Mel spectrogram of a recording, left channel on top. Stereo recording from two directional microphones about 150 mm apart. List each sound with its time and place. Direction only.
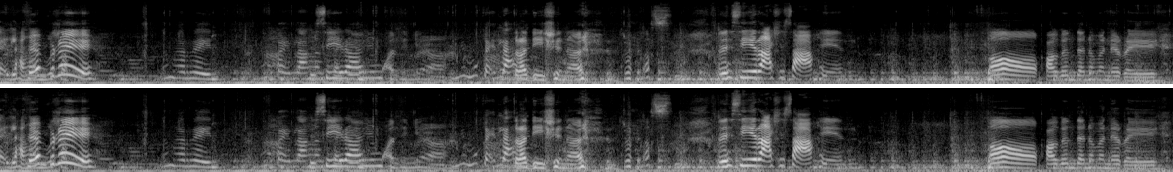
0.0 s speech: 25° right (ahead or behind)
0.4 s speech: 90° right
1.8 s speech: 10° right (ahead or behind)
2.7 s a woman's voice: 10° left (ahead or behind)
3.2 s speech: 90° right
4.8 s a sound: 5° right (ahead or behind)
5.1 s a woman's voice: 90° right; by 5.9 s 65° right (ahead or behind)
7.0 s speech: 75° right (ahead or behind)
9.5 s boat: 10° right (ahead or behind)
9.8 s speech: 80° right
11.2 s speech: 25° right (ahead or behind)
